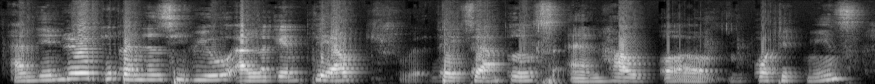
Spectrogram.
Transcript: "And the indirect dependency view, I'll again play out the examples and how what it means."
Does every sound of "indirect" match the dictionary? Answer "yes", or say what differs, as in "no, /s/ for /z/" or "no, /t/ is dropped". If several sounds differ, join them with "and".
no, /k/ is dropped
